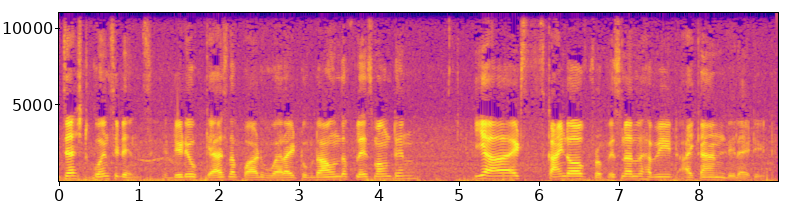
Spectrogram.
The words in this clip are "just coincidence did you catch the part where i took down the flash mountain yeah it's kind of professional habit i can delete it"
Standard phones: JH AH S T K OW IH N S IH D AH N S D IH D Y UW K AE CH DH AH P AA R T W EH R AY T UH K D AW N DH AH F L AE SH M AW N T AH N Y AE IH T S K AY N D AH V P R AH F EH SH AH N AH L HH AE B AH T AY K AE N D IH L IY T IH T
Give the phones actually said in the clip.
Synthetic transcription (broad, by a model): JH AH S T K OW IH N S IH D AH N S D IH D Y UW K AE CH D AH P AA R T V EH R AY T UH K D AW N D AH P L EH S M AW N T AH N Y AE IH T S K AY N D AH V P R AH F EH SH AH N AH L HH AE B AH T AY K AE N D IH L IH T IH T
